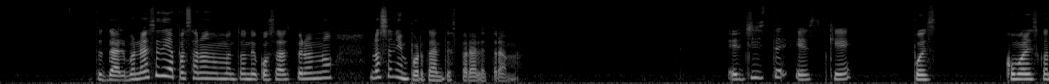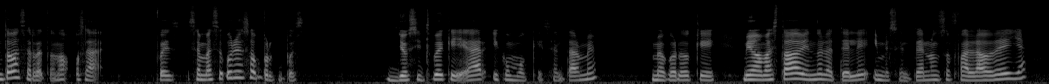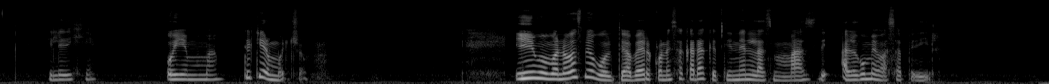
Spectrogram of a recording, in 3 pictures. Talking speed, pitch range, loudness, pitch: 180 wpm, 190-245 Hz, -34 LUFS, 220 Hz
